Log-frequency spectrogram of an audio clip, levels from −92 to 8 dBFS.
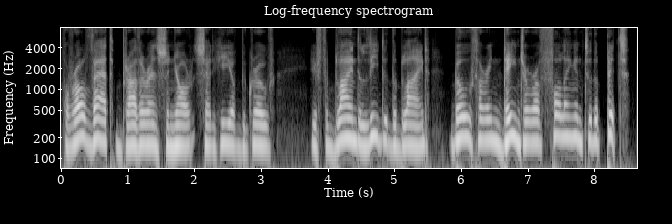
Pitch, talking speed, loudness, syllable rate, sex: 165 Hz, 180 wpm, -17 LUFS, 4.3 syllables/s, male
